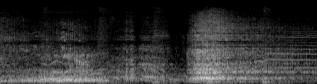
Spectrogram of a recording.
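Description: A tiger roars twice, loud: a long rumbling roar, a brief lull, then a second powerful roar that fades out. No one speaks.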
